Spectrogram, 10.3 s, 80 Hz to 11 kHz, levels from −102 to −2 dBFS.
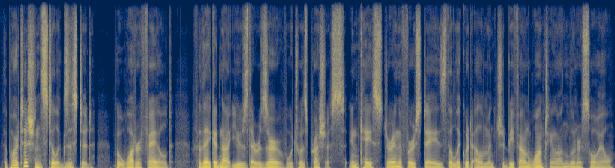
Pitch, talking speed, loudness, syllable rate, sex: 105 Hz, 195 wpm, -20 LUFS, 5.2 syllables/s, male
